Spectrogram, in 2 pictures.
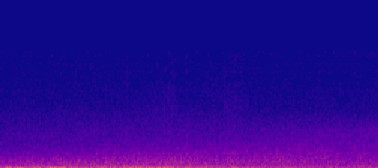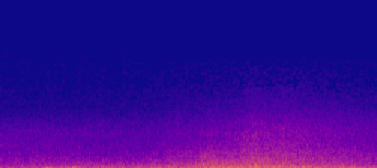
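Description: Sea surf breaking on a sandy beach. A wave builds and washes in, loudest about six seconds in, with wind rumbling on the microphone underneath.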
